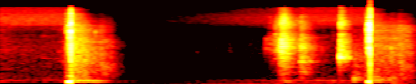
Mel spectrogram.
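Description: Two shotgun shots about three seconds apart: one a little under a second in, the other near the end.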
